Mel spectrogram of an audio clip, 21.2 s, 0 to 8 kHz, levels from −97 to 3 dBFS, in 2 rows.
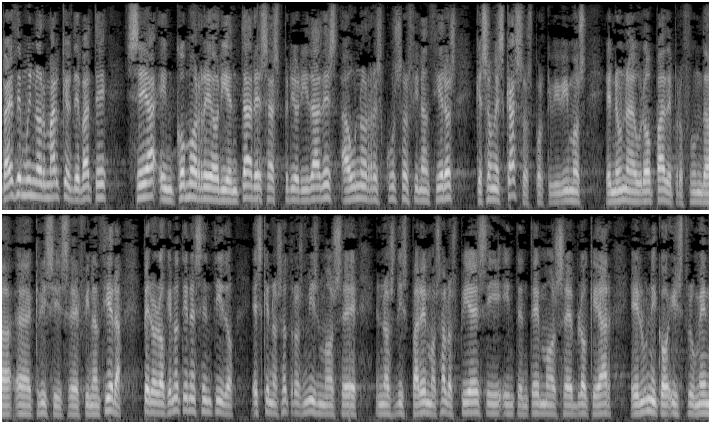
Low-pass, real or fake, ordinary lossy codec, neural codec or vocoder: none; real; none; none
